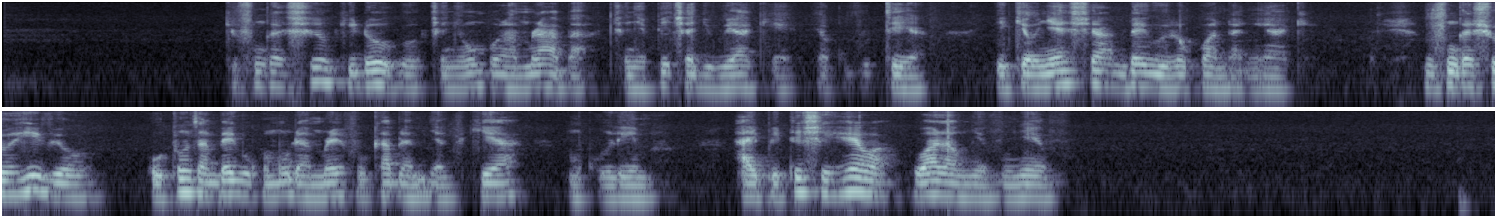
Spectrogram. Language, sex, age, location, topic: Swahili, male, 25-35, Dar es Salaam, agriculture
